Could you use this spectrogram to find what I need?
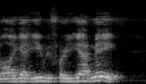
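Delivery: normal talking voice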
